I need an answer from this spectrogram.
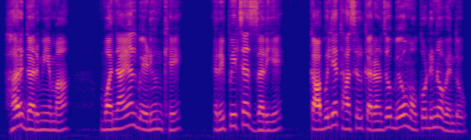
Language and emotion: Sindhi, neutral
